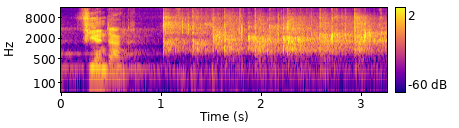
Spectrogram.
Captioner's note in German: Beifall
